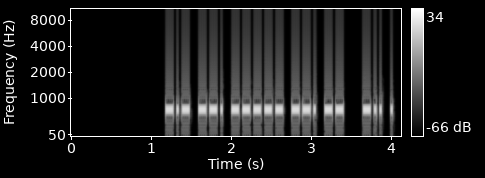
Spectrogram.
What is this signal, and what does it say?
Morse code, heard as a keyed tone, about 36 wpm, 700 Hz. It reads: KG0GM DE
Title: USA Callsign DE Callsign - 5 Characters - 35wpm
